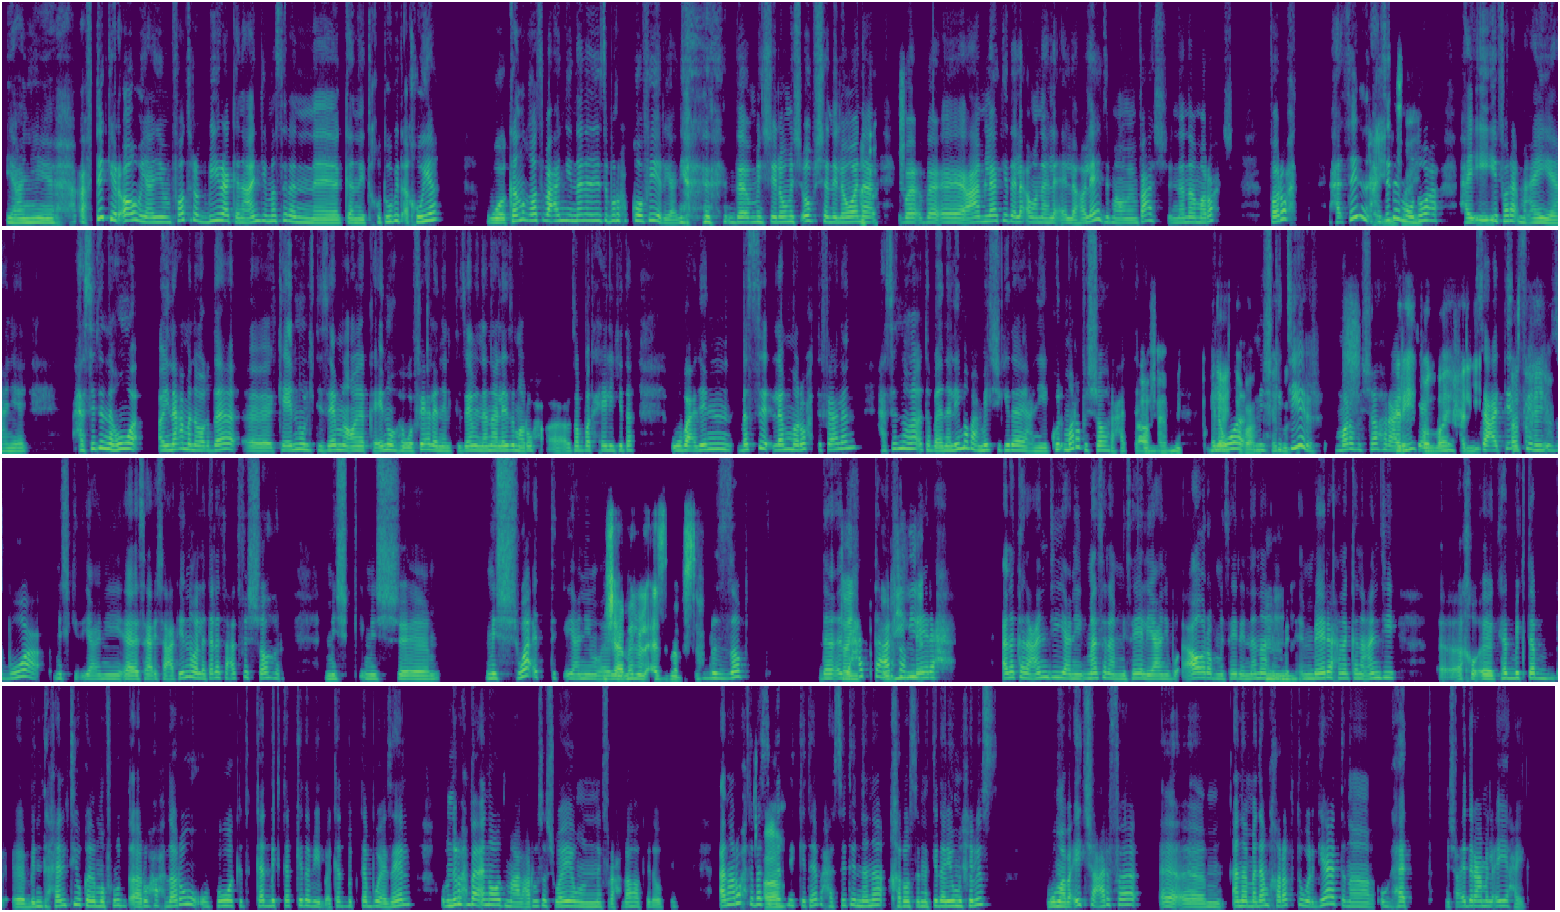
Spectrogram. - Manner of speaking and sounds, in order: laugh; in English: "option"; tapping; laugh; other background noise
- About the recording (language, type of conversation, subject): Arabic, advice, إزاي أوازن بين الراحة وواجباتي الشخصية في عطلة الأسبوع؟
